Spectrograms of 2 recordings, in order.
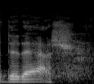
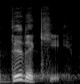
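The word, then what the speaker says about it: Didache: called the ditiki uh by the way don't pronounce that did the didash I was talking to one of my friends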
